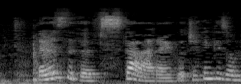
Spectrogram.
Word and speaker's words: stare: there is the verb stare, which I think is on page 4 of last week's handout.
